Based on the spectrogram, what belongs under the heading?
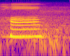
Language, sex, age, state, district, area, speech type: Urdu, female, 18-30, Uttar Pradesh, Aligarh, urban, read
